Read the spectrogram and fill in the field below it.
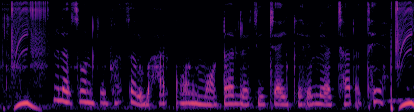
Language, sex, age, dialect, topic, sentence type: Chhattisgarhi, female, 18-24, Northern/Bhandar, agriculture, question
